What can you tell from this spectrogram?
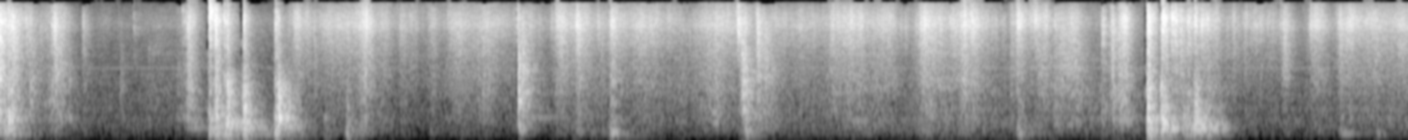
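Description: Polystyrene foam packing end caps and a plastic dust bag being handled as a PC case is unpacked: irregular rustling, crinkling and scraping with small knocks, loudest in bursts about a second and a half in and again near nine seconds.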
